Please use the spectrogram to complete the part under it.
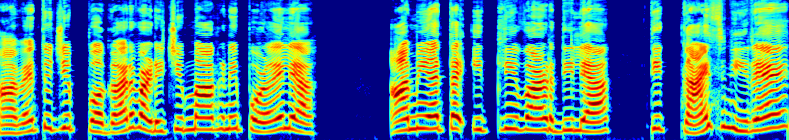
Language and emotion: Goan Konkani, angry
